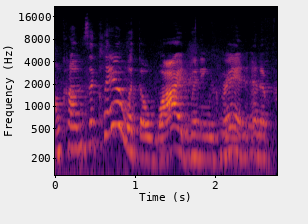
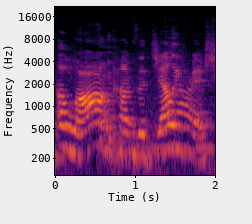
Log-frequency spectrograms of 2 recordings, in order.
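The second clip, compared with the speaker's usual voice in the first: ordinary delivery, nothing marked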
